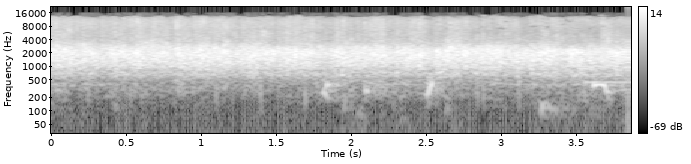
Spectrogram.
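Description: Steady, dense applause from a crowd fills the whole stretch, a loud continuous wash of clapping with no pauses and a few faint voices buried underneath.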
